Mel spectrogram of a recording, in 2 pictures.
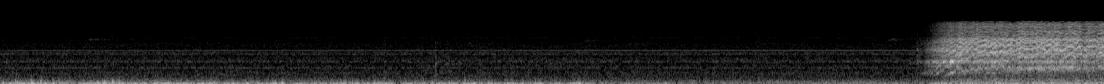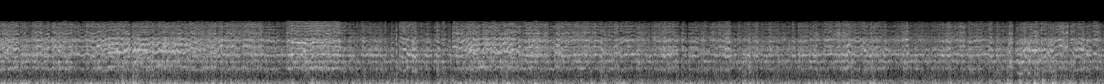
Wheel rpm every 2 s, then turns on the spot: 0, 0, 0, 0, 50, 190, 200, 200, 200, 200, 200.
none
